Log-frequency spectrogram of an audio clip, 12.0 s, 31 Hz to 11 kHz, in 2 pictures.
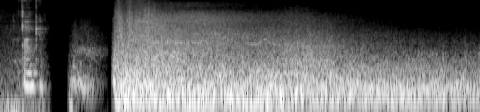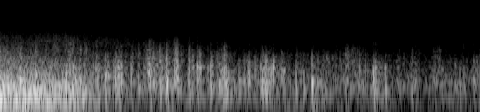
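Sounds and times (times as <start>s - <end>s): deep thunder-like rumble: 1.4s - 12.0s
scattered crackles: 5.6s - 12.0s.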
